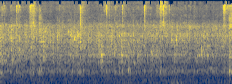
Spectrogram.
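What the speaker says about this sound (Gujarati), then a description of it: "દાળ વઘારે" Dal sizzles as it is tempered in a pot in a home kitchen, a continuous hissing, crackling fry that stays steady and fairly close throughout.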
